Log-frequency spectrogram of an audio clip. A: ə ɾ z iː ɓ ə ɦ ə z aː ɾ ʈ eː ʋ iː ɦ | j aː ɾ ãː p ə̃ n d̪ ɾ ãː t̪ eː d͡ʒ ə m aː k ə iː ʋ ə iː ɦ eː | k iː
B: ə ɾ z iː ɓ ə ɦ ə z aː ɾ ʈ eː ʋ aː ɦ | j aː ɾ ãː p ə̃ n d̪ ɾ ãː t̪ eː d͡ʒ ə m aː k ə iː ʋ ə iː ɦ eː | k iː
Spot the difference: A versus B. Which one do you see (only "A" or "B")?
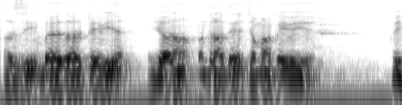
A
